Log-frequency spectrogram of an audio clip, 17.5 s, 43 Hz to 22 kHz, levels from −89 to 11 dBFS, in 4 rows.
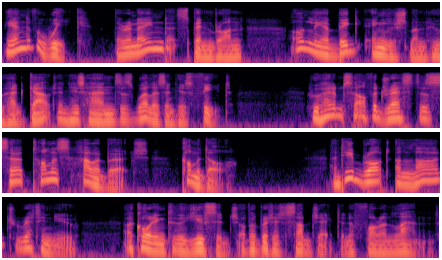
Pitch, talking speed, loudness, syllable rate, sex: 110 Hz, 180 wpm, -22 LUFS, 5.6 syllables/s, male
